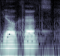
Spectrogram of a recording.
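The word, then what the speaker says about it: Yokuts: it is spelled um it's spelled uh y-o-k-u-t-s okay so in our language classes it'll spell it y-o-k-u-t-c-h because it tries to emphasize more of the correct pronunciation okay so yeah I mean um again the the other the first way the current way that they've renamed it yogurts um it's more common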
